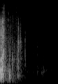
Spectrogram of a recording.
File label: stone footstep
